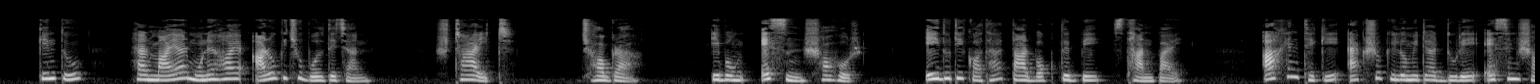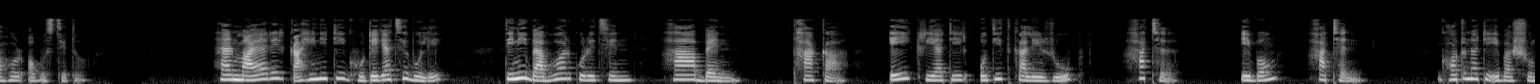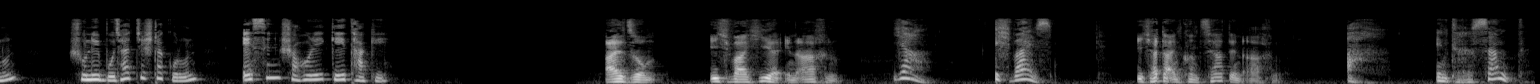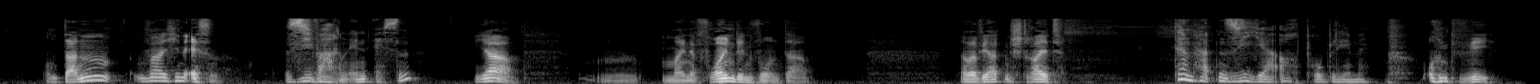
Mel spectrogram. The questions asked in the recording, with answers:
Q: শুনে বোঝার চেষ্টা করুন এসেন শহরে কে থাকে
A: Essen শহরে Herr মায়ারের বান্ধবী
